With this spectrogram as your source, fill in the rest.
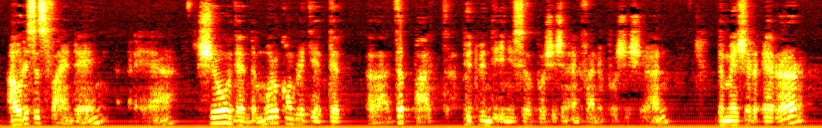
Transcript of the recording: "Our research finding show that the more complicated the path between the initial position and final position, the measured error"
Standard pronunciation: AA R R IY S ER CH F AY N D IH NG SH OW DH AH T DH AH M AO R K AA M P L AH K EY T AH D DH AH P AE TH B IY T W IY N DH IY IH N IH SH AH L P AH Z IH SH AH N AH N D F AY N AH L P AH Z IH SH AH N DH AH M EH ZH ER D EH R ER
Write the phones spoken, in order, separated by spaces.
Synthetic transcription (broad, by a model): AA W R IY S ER S F AY N D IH NG SH OW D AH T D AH M AO R K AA M P L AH K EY T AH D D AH P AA T B IY T W IY N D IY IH N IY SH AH L P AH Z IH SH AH N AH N F AY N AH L P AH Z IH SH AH N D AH M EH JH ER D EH R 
